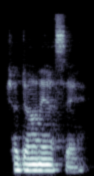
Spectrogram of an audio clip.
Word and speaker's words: Shawdonese: The E's are sometimes pronounced as A's. Shawdonese. That sounds better, doesn't it?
